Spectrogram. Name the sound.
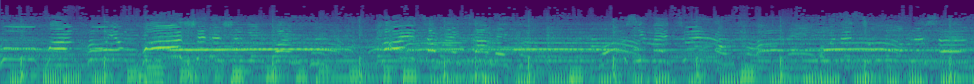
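audience cheering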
